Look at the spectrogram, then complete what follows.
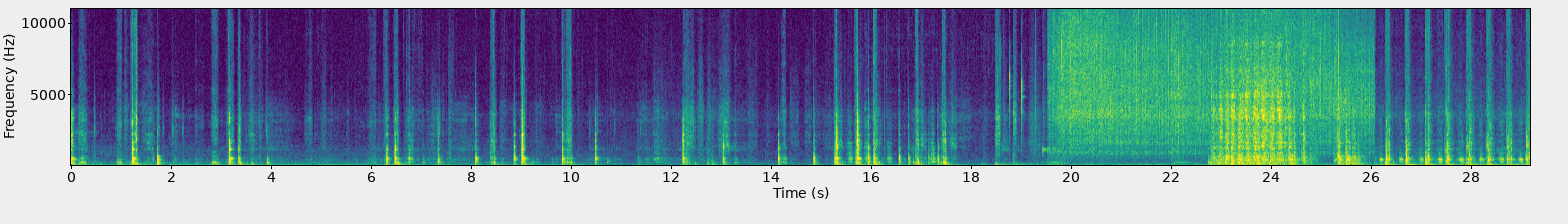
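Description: Cooking sounds: irregular knocks and scrapes of utensils on wood and in a pan. About two-thirds of the way through, food in a hot pan sizzles loudly for several seconds, then the knocking resumes.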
